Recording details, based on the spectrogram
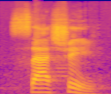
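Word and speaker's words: sachet: s a c h e t which is pronounced sash sash Sash and the last word I have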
